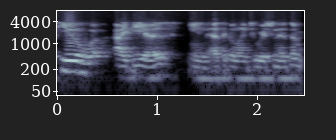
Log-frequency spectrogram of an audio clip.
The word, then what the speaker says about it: intuitionism: is the uh thesis of your book ethical intuitionism yeah um by the way i'm glad that you pronounced that correctly because about half of uh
